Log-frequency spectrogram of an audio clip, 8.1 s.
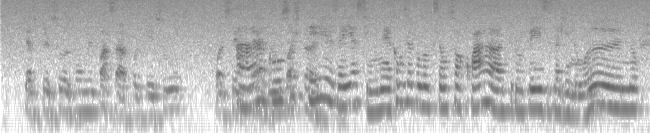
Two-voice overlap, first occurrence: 2.9 s

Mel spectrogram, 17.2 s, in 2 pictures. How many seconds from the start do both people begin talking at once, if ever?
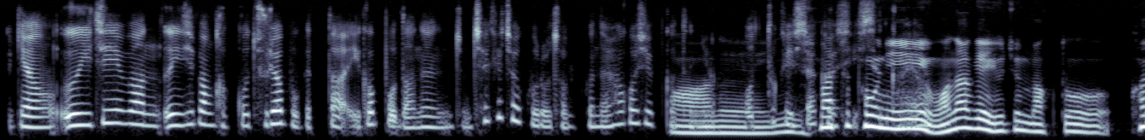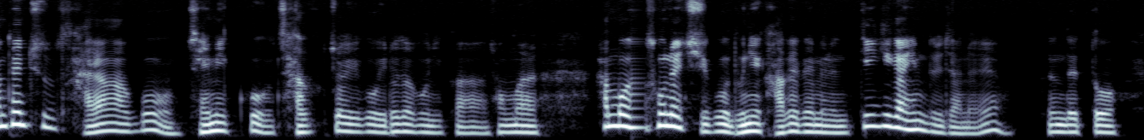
5.0 s

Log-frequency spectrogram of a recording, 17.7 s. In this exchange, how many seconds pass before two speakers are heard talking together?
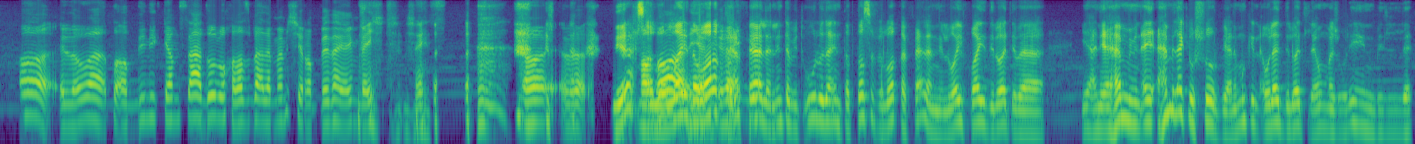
8.0 s

